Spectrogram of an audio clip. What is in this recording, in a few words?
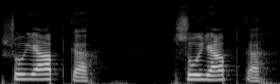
"soyapkv", Muscogee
